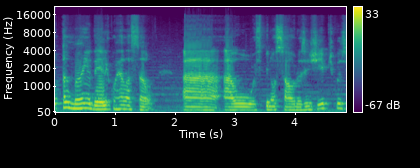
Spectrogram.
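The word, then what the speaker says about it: Spinosaurus aegyptiacus: Spinosaurus aegypticus, a melhor pronúncia é essa mesmo.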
